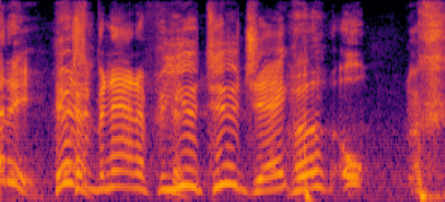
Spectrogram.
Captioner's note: thud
